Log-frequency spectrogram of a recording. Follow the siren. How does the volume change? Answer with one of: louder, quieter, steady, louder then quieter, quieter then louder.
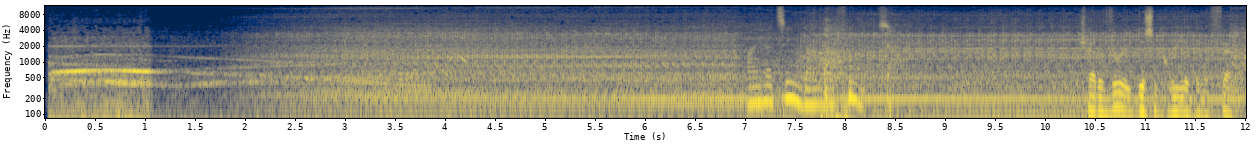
quieter.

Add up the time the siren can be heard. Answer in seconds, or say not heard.
4 s.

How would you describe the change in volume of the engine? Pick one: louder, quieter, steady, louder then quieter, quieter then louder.
steady.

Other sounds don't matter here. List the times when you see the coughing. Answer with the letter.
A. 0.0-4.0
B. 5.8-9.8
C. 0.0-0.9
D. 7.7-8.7
D.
